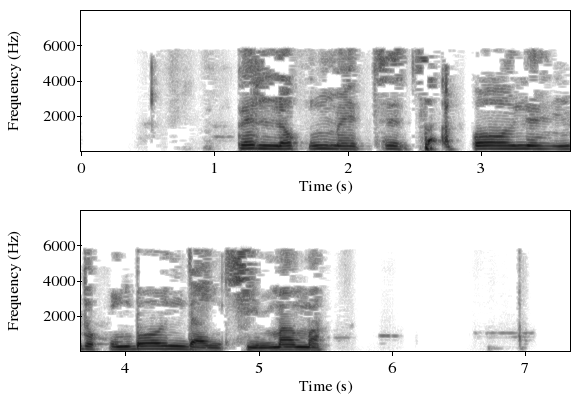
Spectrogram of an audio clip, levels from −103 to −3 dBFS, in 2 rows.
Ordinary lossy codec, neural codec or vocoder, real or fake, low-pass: MP3, 24 kbps; codec, 16 kHz, 4 kbps, X-Codec, HuBERT features, trained on general audio; fake; 7.2 kHz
